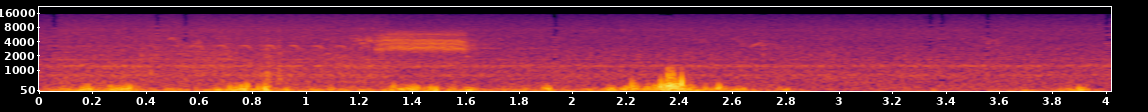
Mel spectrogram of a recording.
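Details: Dromedaries Jamahl and Laila calmly chewing the cud. Deep, dull crunching strokes come about twice a second for two and a half seconds, then fall quiet. A short, faint birdlike chirp sounds near the start, over a low constant hum.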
